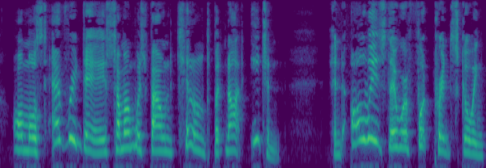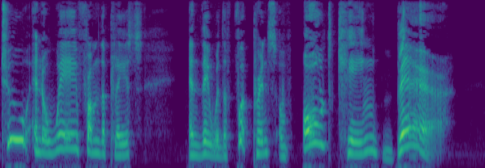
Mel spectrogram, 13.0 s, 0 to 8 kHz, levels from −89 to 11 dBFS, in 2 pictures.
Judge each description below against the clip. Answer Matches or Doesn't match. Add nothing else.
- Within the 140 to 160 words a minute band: Matches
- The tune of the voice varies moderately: Doesn't match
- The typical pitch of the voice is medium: Doesn't match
